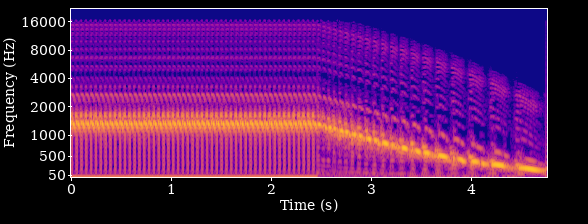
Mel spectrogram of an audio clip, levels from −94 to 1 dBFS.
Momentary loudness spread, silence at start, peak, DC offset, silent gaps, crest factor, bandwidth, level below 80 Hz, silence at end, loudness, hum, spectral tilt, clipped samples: 2 LU; 0 s; -8 dBFS; under 0.1%; none; 12 dB; 17 kHz; -54 dBFS; 0 s; -18 LUFS; none; -7 dB/octave; under 0.1%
